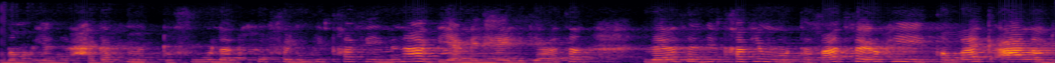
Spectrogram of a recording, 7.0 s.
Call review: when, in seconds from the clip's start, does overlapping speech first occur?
none

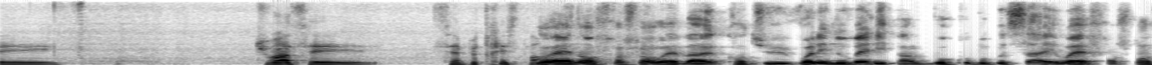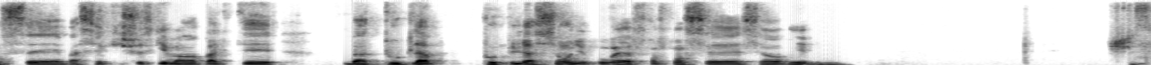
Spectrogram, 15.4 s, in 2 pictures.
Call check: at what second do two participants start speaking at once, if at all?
none

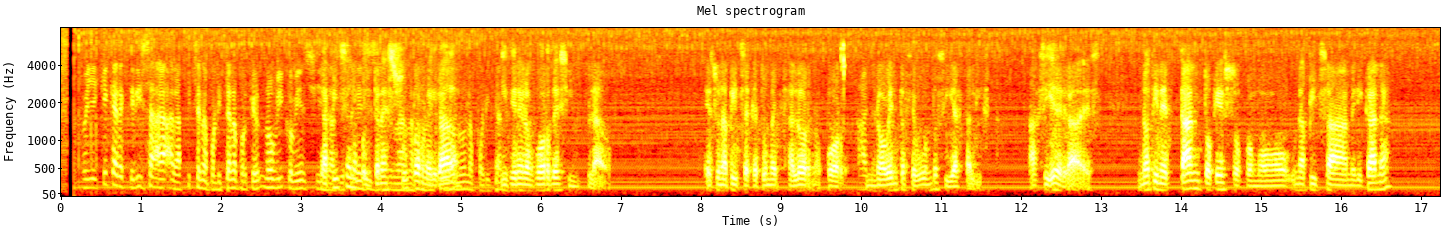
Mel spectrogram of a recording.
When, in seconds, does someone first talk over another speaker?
3.3 s

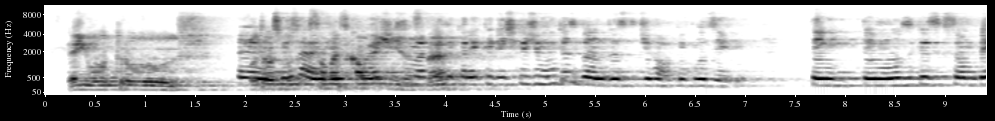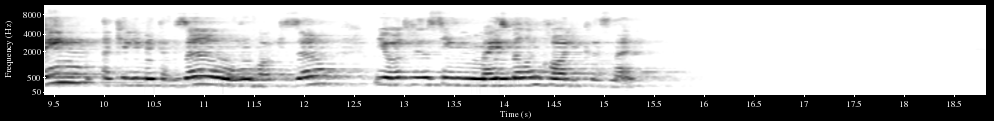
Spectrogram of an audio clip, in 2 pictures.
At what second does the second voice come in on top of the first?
2.1 s

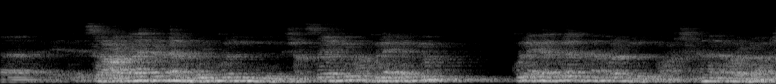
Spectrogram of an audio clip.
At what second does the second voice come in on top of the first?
none

